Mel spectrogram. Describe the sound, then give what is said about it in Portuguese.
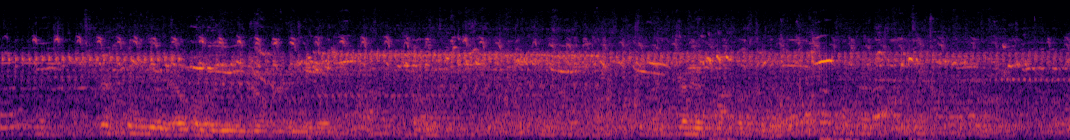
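A Malinois waterslager canary, a breed from Belgium, sings continuously at a canary exhibition with sweet, rolling warbles and trills, loud, over a steady murmur of indistinct background voices and other chirping birds. “Os Malinu são originários da Bélgica e têm um piar considerado mais doce.”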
